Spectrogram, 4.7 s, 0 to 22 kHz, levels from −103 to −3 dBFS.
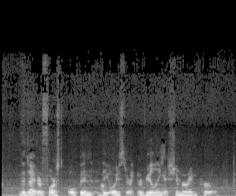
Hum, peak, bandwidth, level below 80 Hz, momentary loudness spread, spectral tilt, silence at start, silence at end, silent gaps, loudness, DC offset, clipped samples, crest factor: none; -2 dBFS; 11.5 kHz; -40 dBFS; 8 LU; -9 dB/octave; 0.05 s; 0.4 s; none; -17 LUFS; under 0.1%; under 0.1%; 14 dB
